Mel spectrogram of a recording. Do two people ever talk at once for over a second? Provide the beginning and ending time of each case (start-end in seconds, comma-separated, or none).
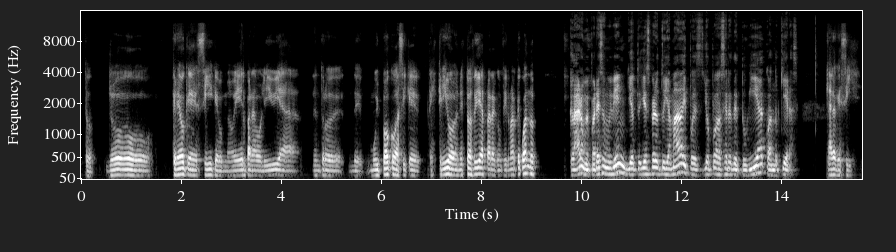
none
